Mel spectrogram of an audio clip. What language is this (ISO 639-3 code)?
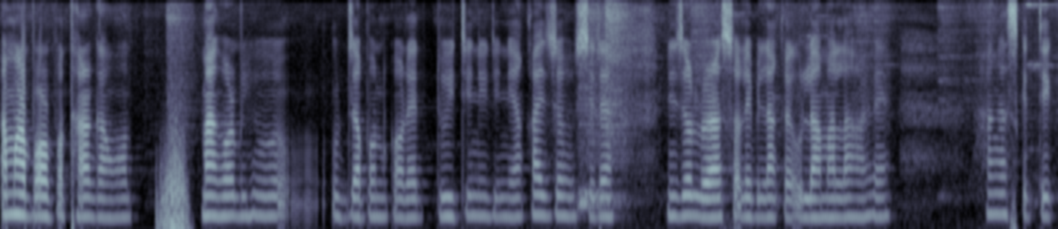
asm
